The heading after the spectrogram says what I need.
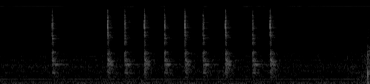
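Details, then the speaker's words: Sony KV-13VM42 13-inch TV-VCR with a no-power complaint: relay chatters with sharp irregular clicks as the set cuts in and out; suspected connection issue at a board connector, not confirmed. "we have a connection issue down here is that all it is I think so you hear it clicking on and off right there"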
